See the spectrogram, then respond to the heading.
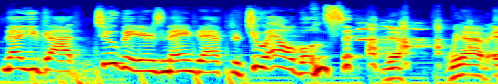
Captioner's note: laughing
